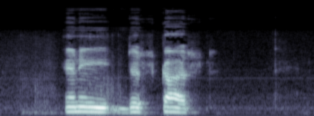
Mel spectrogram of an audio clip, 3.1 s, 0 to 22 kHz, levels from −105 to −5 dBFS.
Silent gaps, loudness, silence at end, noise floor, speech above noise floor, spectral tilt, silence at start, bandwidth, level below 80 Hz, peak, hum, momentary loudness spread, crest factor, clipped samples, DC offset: none; -19 LUFS; 1.25 s; -67 dBFS; 50 dB; -8 dB/octave; 0.65 s; 7 kHz; -66 dBFS; -4 dBFS; none; 11 LU; 16 dB; under 0.1%; under 0.1%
